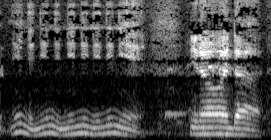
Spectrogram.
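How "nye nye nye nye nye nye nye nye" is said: sing-song nye nye taunt; mock the advice as childish babble. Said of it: "people were looking right at me".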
